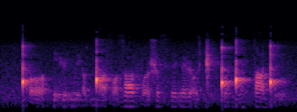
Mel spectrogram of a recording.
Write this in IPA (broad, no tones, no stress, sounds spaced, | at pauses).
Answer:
ǃʰ ɔ̰ | ḛ ɭ ḛ r ḛ ɽ ɔ̰ ɡ͡ǃ ḛ sˤ o̰ zˤ o f ɔ̰ ʂ o z h ø r ɐ ɭ ɔ̰ z ɡ͡ǁ o̰ ǃ o ɡ͡ǃ e z tˤ ɛ ɡ͡ǃ o̰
